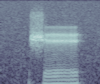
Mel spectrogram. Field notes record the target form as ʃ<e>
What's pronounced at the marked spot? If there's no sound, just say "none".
e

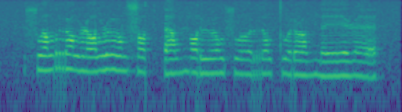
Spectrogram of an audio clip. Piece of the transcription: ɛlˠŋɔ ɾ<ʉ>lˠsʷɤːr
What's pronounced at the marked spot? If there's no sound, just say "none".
ʉː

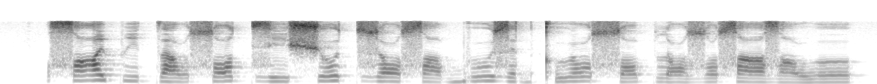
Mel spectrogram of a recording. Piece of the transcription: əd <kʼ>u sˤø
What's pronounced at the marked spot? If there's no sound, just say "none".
kʼ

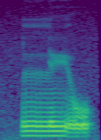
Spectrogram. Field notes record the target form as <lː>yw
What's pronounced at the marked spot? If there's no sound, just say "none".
lː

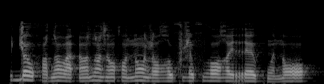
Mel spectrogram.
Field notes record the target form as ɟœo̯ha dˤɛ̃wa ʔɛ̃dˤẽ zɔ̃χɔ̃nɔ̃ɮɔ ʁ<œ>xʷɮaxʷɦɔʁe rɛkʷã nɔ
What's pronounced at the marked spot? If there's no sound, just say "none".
œ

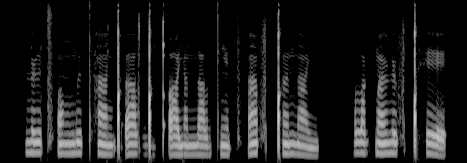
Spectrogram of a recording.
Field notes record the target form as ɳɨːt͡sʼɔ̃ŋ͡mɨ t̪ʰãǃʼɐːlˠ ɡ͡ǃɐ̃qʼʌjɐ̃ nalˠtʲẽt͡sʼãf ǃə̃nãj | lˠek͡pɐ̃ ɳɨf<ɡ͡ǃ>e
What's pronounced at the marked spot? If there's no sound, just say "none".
ǃʰ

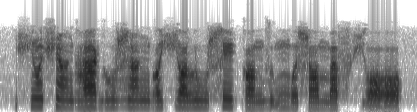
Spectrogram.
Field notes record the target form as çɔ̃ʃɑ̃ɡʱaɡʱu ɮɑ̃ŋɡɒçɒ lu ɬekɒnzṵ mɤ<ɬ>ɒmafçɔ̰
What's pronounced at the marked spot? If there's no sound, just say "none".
ɬ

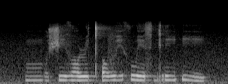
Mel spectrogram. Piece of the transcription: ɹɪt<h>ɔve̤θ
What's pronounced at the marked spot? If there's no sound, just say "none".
ʔ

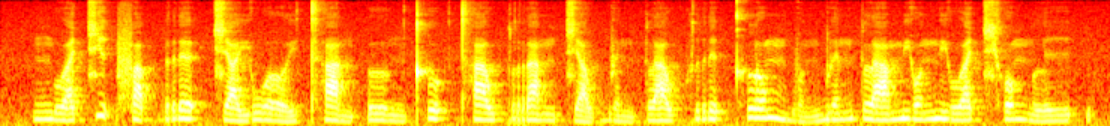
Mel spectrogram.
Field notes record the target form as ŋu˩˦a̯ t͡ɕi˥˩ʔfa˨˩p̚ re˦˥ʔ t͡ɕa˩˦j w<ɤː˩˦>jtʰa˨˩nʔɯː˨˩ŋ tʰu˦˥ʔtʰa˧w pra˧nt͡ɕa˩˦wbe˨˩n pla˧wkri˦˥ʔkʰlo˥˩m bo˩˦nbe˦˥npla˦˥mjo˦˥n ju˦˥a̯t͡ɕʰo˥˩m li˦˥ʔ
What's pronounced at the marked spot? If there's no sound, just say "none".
ɤː˩˦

